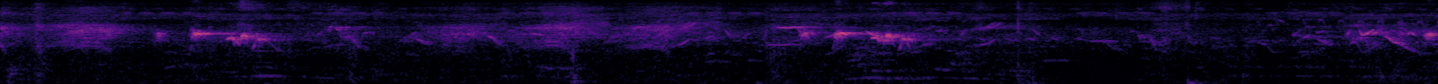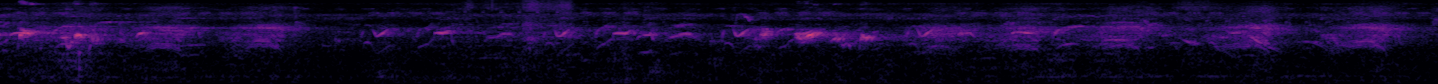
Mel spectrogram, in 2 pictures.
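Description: Small birds chirping and twittering in irregular bursts of quick, high calls, fairly faint, with a low background hum of outdoor noise.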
